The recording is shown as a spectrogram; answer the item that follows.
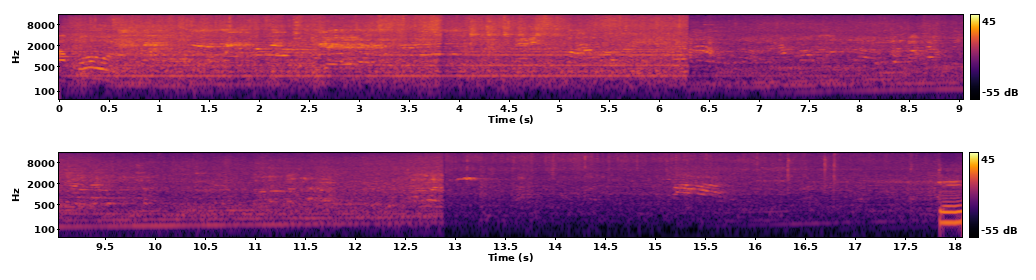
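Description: Charcoal satay grill with an electric blower fanning the coals: a steady motor hum over a dense hiss and crackle of burning charcoal and dripping fat. About six seconds in, the sound cuts to a quieter mix, and it drops lower again about two-thirds of the way through.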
